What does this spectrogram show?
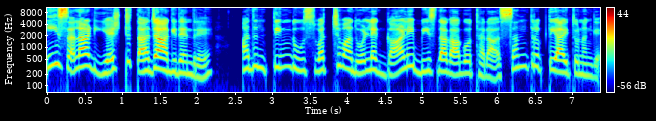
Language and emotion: Kannada, happy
